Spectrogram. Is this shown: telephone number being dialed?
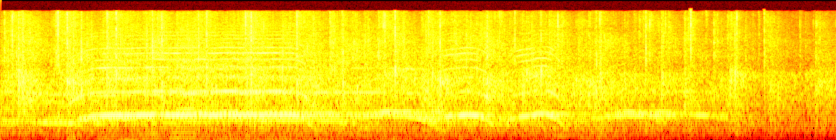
no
